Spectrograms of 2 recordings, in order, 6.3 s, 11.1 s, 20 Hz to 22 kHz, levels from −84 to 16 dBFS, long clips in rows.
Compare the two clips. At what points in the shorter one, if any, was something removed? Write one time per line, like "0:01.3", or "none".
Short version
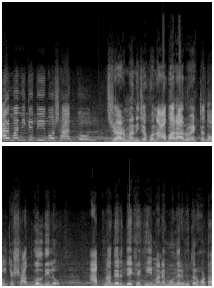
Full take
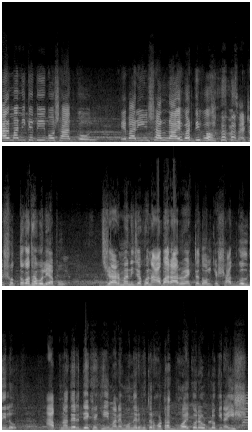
0:01.4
